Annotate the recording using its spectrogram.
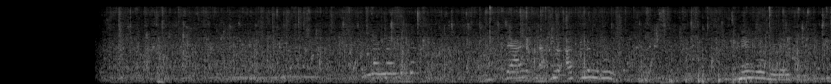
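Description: Water splashes softly in shallow puddles.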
